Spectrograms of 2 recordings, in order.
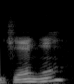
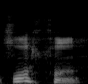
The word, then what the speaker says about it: llegue: If you see llegue with GU replacing the G, it is to maintain the hard G sound. Okay, so the reason why they're doing this is because otherwise, if you pronounce llegue without the U over there, it will be pronounced llege because of rules that we learned before. So the G before the E or the I is pronounced more like an H in English.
